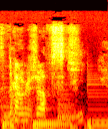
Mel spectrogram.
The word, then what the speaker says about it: Wężowski: It's pronounced Wężowski. And it means as a snake. Wąż is a snake and ski is just... We add that to everything and everyone. So yeah, Wężowski.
